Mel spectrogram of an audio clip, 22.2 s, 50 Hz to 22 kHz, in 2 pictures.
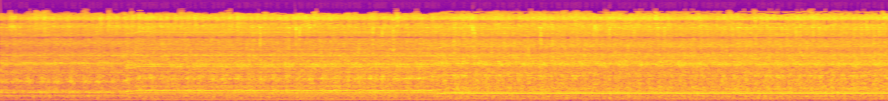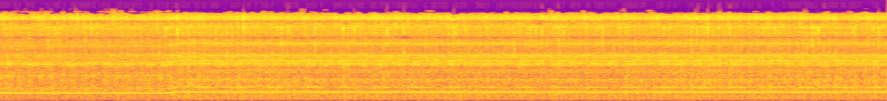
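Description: An electric mixer beats tomato soup cake batter for a 1950s vintage recipe, a steady motor whine that steps up in pitch as the speed is raised twice, continuous and fairly loud with no talking.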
